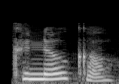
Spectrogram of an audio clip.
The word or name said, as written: conoco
